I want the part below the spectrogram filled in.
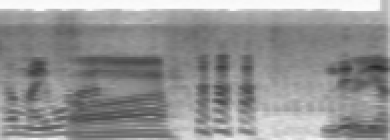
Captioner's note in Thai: หัวเราะ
